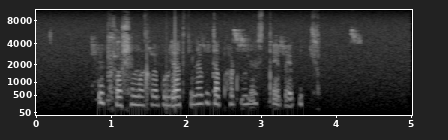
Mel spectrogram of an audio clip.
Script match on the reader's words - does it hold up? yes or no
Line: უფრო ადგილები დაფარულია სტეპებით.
no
